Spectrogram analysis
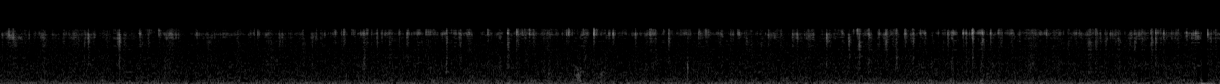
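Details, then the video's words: Wild male hedgehog eating at a feeding station in a Somerset, UK garden, picked up by a trail cam: continuous rustling patter of small crunching clicks and smacks, uneven in pace, with a faint hiss beneath. "Ever wonder what a hedgehog sounds like? This little guy chatting to himself while he eats."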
